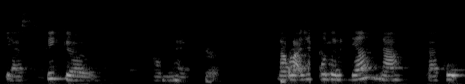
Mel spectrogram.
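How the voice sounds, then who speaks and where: A woman's voice: mid-range voice, moderate pace. A woman English teacher with a Vietnamese accent, coaching a pupil one-on-one and patiently repeating words for her to echo.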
